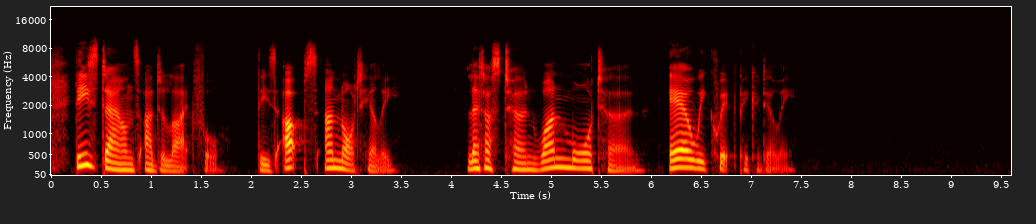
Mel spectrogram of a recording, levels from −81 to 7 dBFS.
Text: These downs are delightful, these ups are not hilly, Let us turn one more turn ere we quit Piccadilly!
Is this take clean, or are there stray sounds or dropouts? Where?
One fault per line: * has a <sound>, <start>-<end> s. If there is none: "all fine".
all fine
